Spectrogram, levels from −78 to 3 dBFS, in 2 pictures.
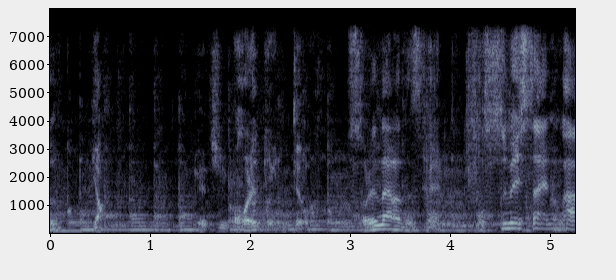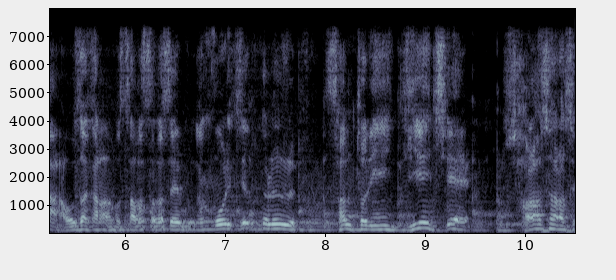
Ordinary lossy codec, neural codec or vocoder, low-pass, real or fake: none; codec, 16 kHz, 16 kbps, FunCodec, trained on LibriTTS, 50 frames a second; 7.2 kHz; fake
